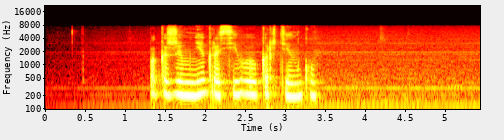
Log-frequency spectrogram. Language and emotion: Russian, neutral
